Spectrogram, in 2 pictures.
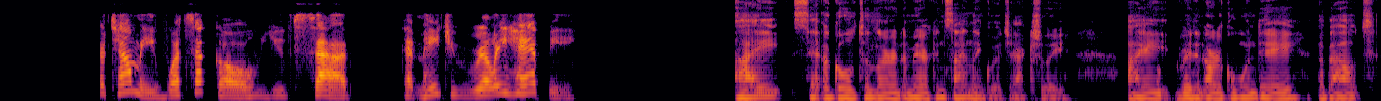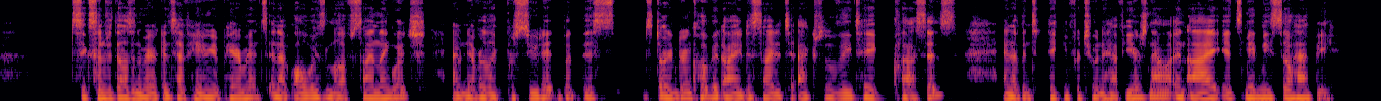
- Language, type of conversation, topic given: English, unstructured, What goal have you set that made you really happy?
- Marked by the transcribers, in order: none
